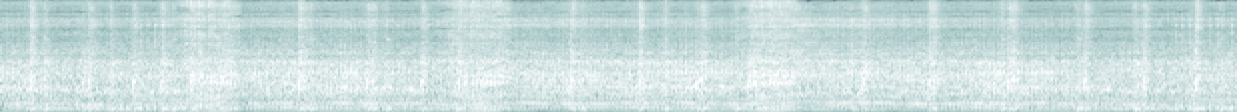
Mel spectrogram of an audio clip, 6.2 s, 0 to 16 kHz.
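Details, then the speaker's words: Izh Jupiter-5 two-stroke with balanced crankshaft, idling after about 2 litres of petrol burned with Rostov pistons fitted; busy, even idle with slight speed wobble and no knocks or rattles, the feared piston ringing has not returned; normal idle. "и работает сейчас этот двигатель по прошествии так сказать того что он вывел уже фактически 2 литра бензина без каких-либо посторонних шумов"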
